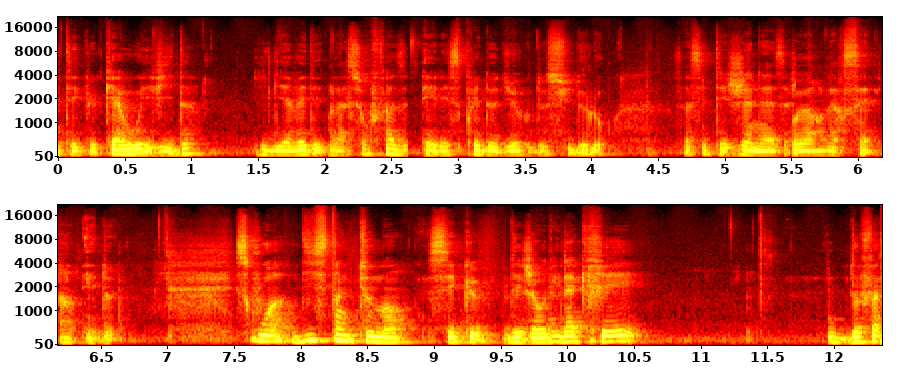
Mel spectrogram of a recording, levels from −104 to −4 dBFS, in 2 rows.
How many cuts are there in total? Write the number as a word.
seven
